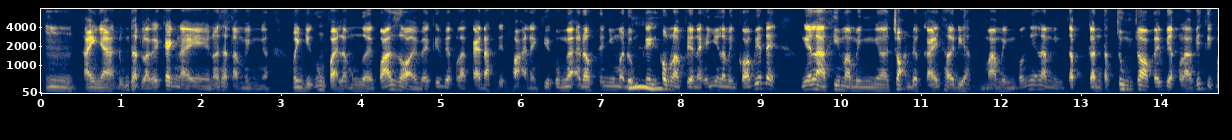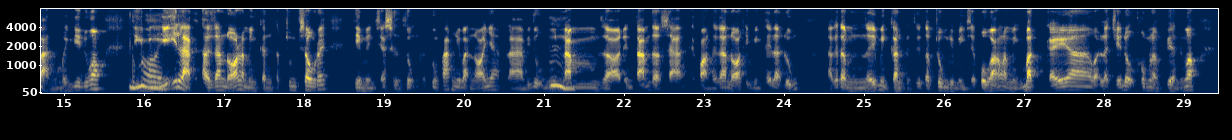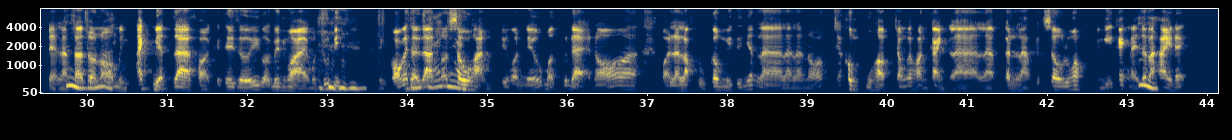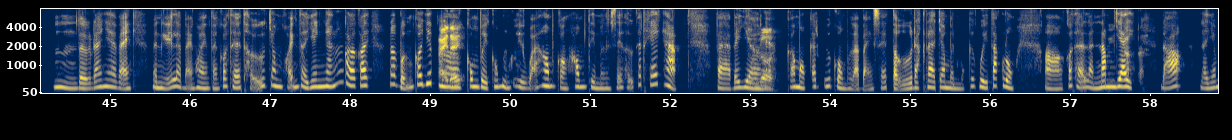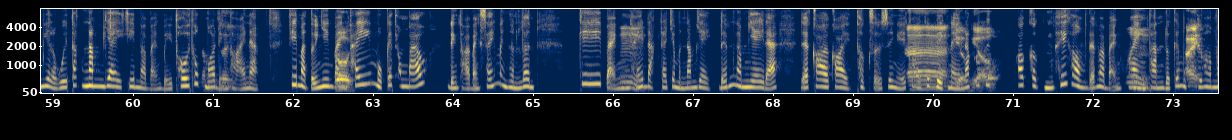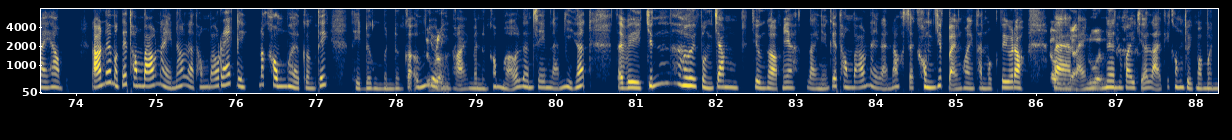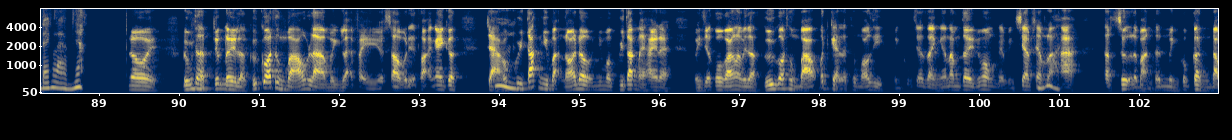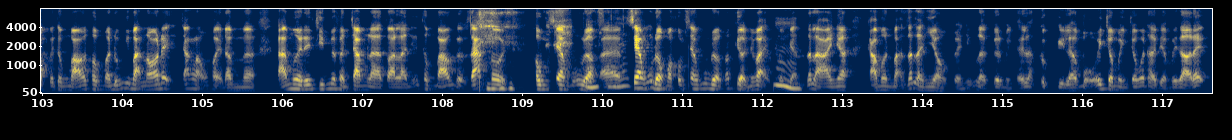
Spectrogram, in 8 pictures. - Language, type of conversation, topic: Vietnamese, advice, Làm thế nào để tôi bớt bị mất tập trung vì thông báo trên điện thoại đến liên tục?
- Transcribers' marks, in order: other background noise; tapping; laugh; laugh; laugh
